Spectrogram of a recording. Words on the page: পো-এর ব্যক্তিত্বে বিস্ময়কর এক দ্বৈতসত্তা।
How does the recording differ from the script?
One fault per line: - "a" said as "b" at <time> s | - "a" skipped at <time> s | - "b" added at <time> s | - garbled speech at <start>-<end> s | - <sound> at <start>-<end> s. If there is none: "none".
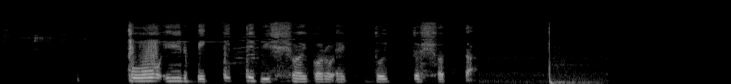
- thud at 5.5-6.1 s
